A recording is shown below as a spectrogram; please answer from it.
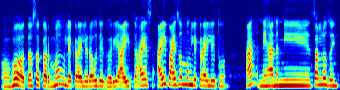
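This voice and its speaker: A man's voice: sits high, steady tone, moderate pace, clear, resonant tone, phone-quality sound, natural voice. A man playing a reassuring, bossy village elder brother in a cartoon comedy, speaking Marathi with a Varhadi accent and repeating his advice. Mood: advising. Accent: Varhadi Marathi of Vidarbha. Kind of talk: dialect cartoon comedy dialogue.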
